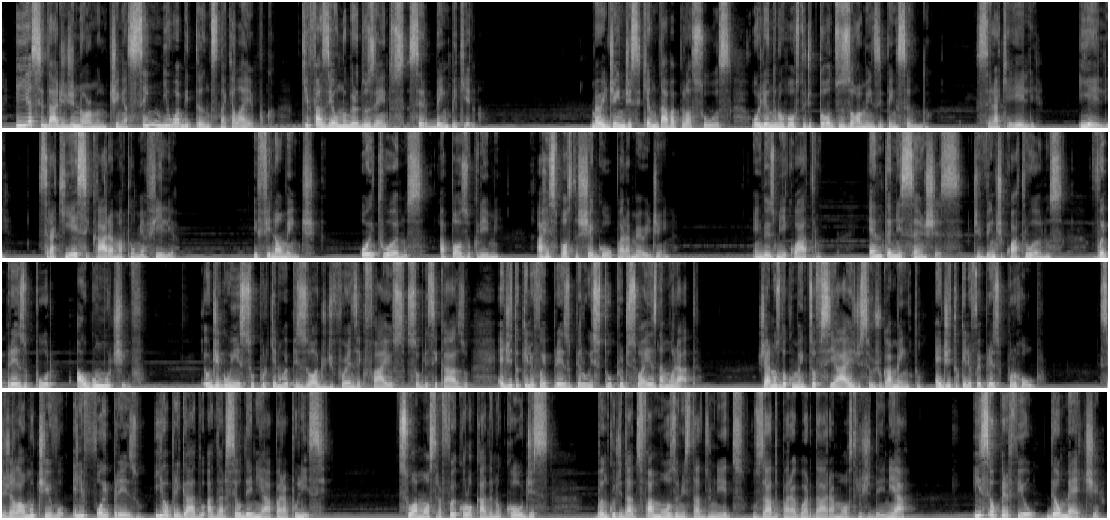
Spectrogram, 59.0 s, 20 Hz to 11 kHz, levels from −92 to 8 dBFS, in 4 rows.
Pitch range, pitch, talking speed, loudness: 160-220 Hz, 185 Hz, 155 wpm, -21 LUFS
